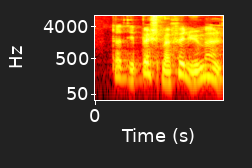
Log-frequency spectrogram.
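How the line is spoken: Exclamation. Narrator (French): s'écria M

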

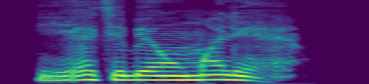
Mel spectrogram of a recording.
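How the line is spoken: Growled. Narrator (Russian): рычал воин

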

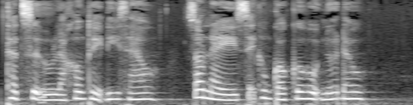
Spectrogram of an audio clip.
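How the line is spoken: Soft, intimate. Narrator (Vietnamese): Minh Trúc thân mật, nhỏ giọng nói

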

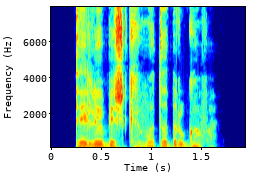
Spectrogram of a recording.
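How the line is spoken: Quiet question. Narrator (Russian): тихо спрашивает она

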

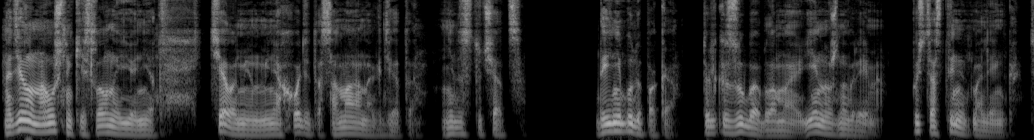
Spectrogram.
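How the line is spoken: Woman sighing heavily. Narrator (Russian): тяжело вздохнув, проговорила женщина

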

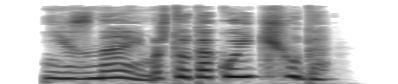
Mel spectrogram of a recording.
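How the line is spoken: Excited squeak. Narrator (Russian): взволнованно пискнула Мира

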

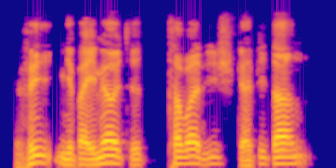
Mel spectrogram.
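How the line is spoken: Sobbing. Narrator (Russian): всхлипывал Гена

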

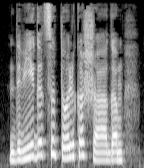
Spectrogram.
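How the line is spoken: Warden's roared command. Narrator (Russian): проревел один из надзирателей

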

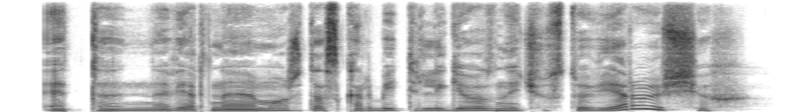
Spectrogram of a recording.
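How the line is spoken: Timid suggestion. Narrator (Russian): робко предполагает Дэн

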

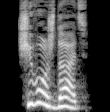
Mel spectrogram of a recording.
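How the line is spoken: Barked shout. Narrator (Russian): рявкнул

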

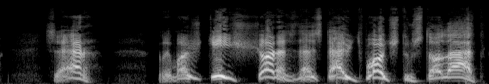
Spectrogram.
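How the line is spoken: Shouting. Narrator (Russian): крикнул он

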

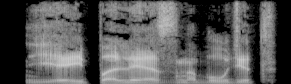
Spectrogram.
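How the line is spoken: Cold reply. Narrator (Russian): холодно ответил император

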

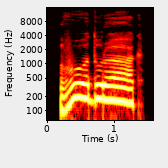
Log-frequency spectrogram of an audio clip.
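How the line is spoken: Drawl. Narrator (Russian): протянул тот, кого назвали Доном

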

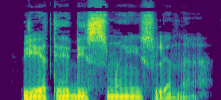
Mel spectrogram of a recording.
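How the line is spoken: Almost tender. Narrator (Russian): сказал Сирки почти ласково

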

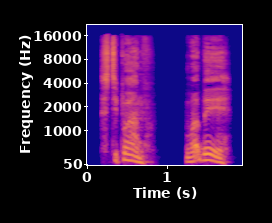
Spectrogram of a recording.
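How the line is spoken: Hoarse wheeze. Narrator (Russian): прохрипел я

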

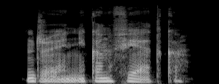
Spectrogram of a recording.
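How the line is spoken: Besotted demon muttering. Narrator (Russian): пробормотал демон чувствуя как пьянеет от одной ее близости

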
